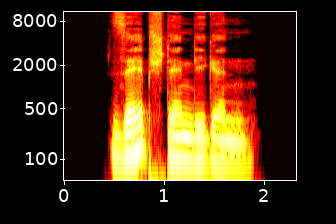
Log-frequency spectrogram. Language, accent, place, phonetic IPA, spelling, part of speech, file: German, Germany, Berlin, [ˈzɛlpʃtɛndɪɡn̩], selbständigen, adjective, De-selbständigen.ogg
- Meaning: inflection of selbständig: 1. strong genitive masculine/neuter singular 2. weak/mixed genitive/dative all-gender singular 3. strong/weak/mixed accusative masculine singular 4. strong dative plural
